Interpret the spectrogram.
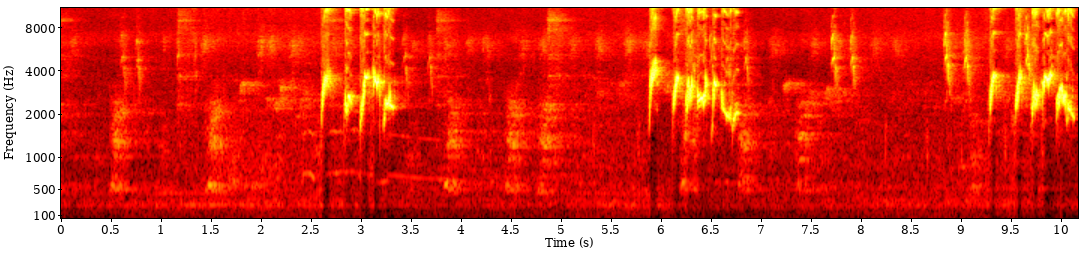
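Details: Red-whiskered bulbul in morning song training, wild double-note style. Three bursts of quick, lilting whistled notes repeat every three to four seconds, with softer chirps and twitters from other birds between them.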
